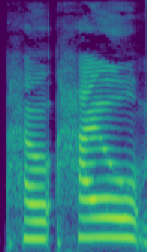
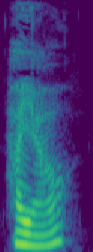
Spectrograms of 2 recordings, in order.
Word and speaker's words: Hayao: So tonight we are delving back into the world of Studio Ghibli, say it however you want, and Hayao Miyazaki. – Kind of right, sort of, not really. – How do you say it? – Hayao. – Hayao Miyazaki. I've heard people say Haya.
